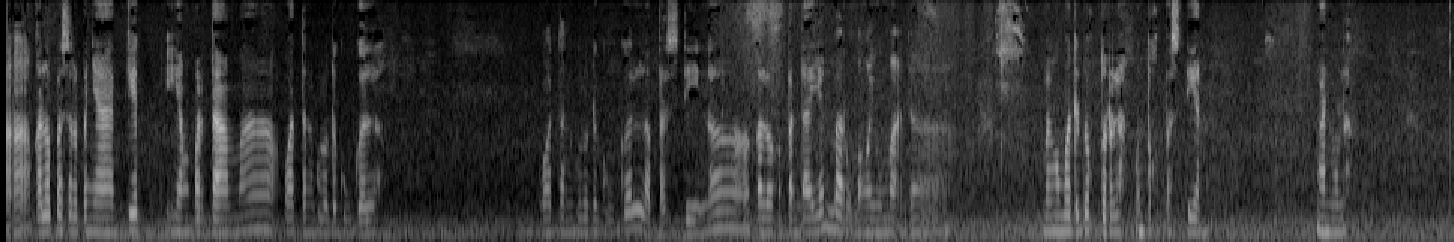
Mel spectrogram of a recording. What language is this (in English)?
Sabah Bisaya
